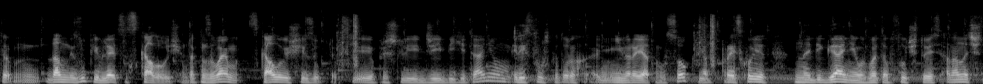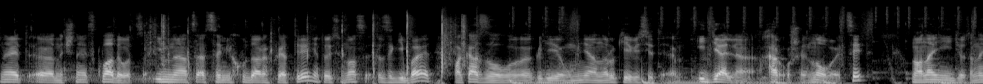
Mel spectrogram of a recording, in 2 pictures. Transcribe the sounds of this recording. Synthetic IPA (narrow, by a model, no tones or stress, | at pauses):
d̪anːɨjzupjɪvlʲæjɪt̪səskalˠəvəjʉɕːɪmt̪aknəzɨvajɪmskalˠəjʉɕːɪjzupt̪ʲo̰stʲpɾʲɪʂlʲiʐɨbʲɪɡʲɪt̪anʲɪʊmɾʲɪsurskɐt̪o̞ɾɨxnʲɪvʲɪɾɐjat̪nəvɨso̞kpɾəɪsxo̞dʲɪt̪ | nəbʲɪɡanʲɪjəvot̪vɛt̪əmslˠut͡ɕi̥ːt̪oɪsʲtʲɐnanət͡ɕɪnajɪt̪nət͡ɕɪnajɪt̪sklˠad̪ɨvət̪sə̥ʔimʲɪnːəɐt̪ɐt̪sɐmʲixʊd̪aɾəfɨɐt̪ːɾʲenʲɪt̪o̞jɪsʲtʲʊnaszəɡʲɪbajɪt̪pɐkazɨvəlˠɡdʲeʊmʲɪnʲanəɾʊkʲevʲɪsʲit̪ɪdʲɪalʲnə̰xɐɾo̞̰ʂɨjəno̞vəjət̪sɛtʲ | no̞ɐnanʲɪːdʲo̞t̪ɐna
